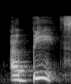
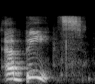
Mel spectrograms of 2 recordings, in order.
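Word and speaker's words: apizza: uh pronounce this uh a pisa and uh pronounced a beets actually isn't that funny it was called a pisa a-p-i-z-z-a and pronounced a beets a-b-e-e-t-s that's very different like the original white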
